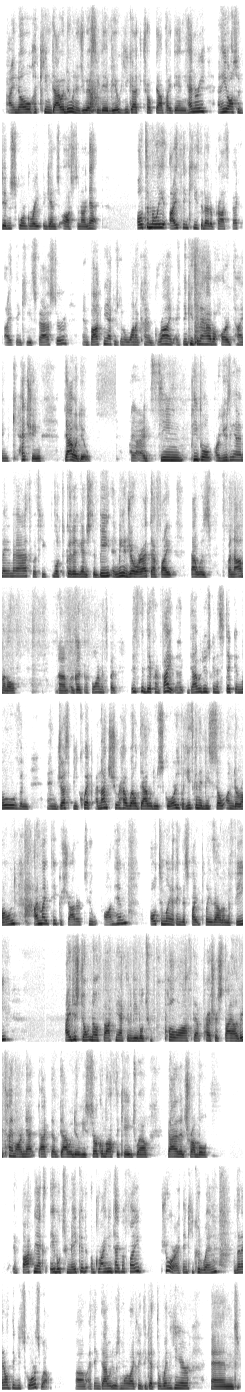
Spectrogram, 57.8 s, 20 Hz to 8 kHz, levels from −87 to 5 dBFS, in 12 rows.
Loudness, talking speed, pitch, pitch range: -18 LUFS, 210 wpm, 180 Hz, 165-200 Hz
